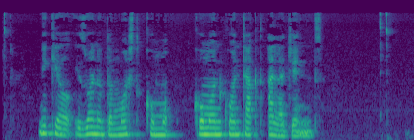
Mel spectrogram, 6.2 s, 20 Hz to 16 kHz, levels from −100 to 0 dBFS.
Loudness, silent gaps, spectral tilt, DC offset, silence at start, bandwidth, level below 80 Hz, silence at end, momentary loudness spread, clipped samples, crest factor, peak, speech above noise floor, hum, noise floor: -31 LUFS; none; -7 dB/octave; under 0.1%; 0.6 s; 11.5 kHz; -66 dBFS; 0.4 s; 18 LU; under 0.1%; 18 dB; -16 dBFS; 42 dB; none; -72 dBFS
